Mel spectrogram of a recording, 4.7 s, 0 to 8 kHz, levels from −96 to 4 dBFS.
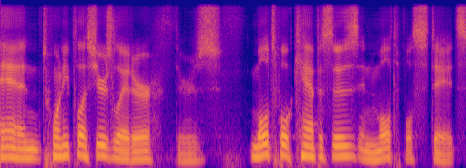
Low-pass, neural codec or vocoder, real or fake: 7.2 kHz; codec, 16 kHz, 0.7 kbps, FocalCodec; fake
